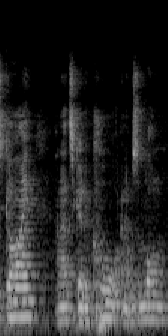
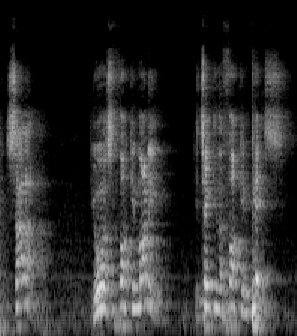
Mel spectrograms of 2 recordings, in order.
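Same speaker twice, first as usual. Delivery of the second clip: loud, higher mock gangster threat; 8 semitones higher, 5 dB louder than usual. Gangsters threatening Salah through the wall, mock menacing yell. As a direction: bark it like a heavy threatening his debtor. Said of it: "what I could hear through the wall was like".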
